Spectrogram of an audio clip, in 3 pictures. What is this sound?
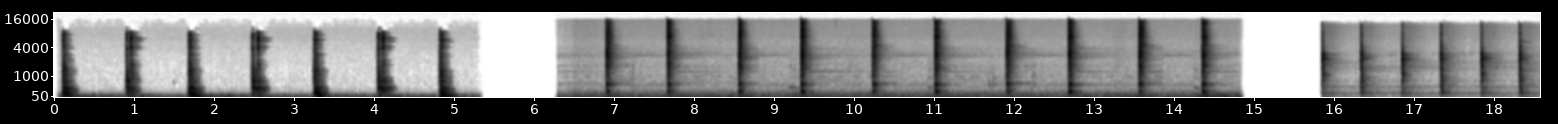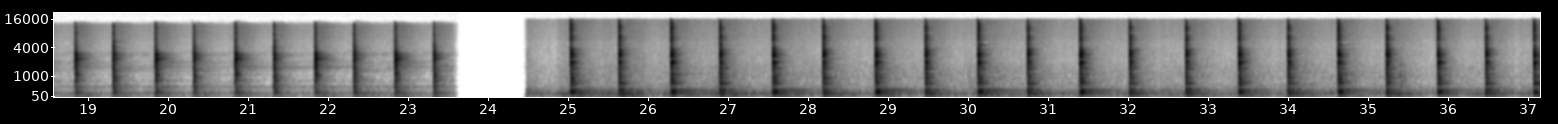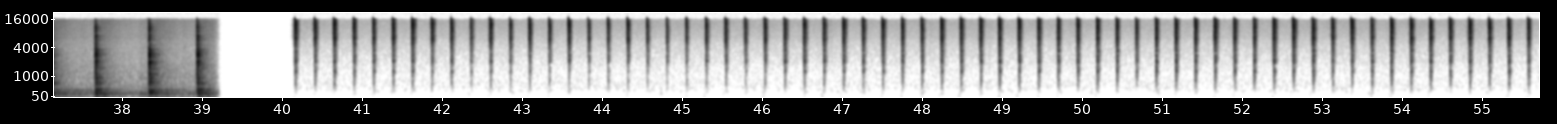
Clock ticking
Selection of old clocks. all recorded in our own studio. Recording date december 2010
ambience, antique, clock, clockwork, grandfather-clock, loopable, mechanical, mechanism, old, pendulum, ticking, ticks, toy, wind-up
